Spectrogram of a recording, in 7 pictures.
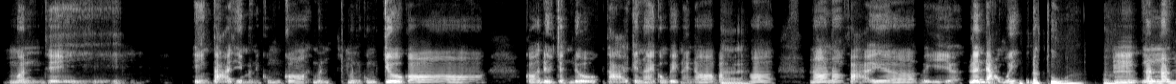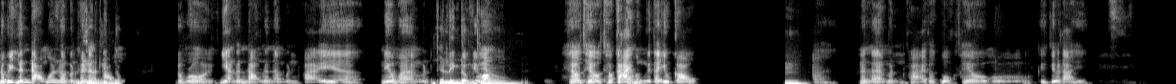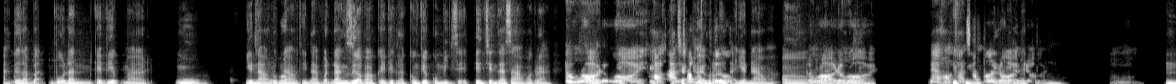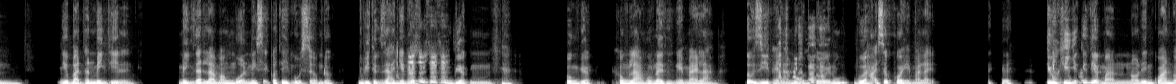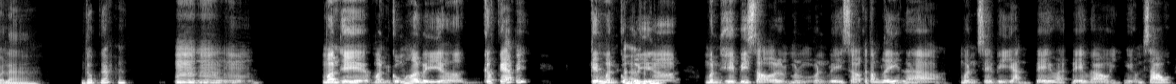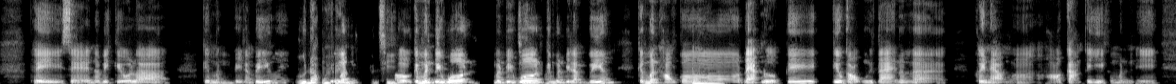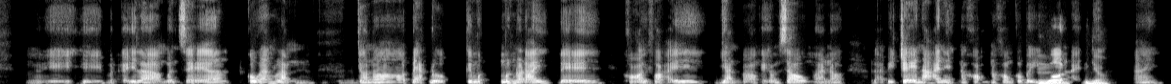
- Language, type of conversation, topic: Vietnamese, unstructured, Bạn thích dậy sớm hay thức khuya hơn?
- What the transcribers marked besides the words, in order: drawn out: "thì"; tapping; unintelligible speech; other background noise; chuckle; laugh; chuckle; laugh; laugh; chuckle; laughing while speaking: "À, ừ"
